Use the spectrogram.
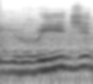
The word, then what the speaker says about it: read: Olha a pronúncia. I read the news. Então, você pode perceber que no passado houve uma alteração aqui da pronúncia.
